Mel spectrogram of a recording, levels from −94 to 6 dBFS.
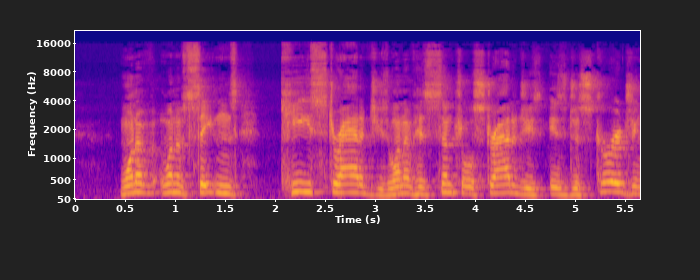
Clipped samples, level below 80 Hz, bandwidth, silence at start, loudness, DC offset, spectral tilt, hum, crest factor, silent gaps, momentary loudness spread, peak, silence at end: under 0.1%; -58 dBFS; 16.5 kHz; 0.45 s; -16 LUFS; under 0.1%; -4 dB/octave; none; 16 dB; none; 7 LU; 0 dBFS; 0 s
